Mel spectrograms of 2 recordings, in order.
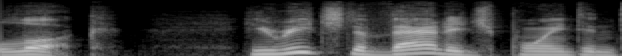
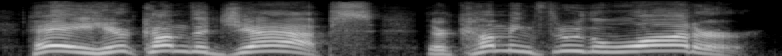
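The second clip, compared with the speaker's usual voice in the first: sharp alarmed shout, pitched higher; warning cry; 10 semitones higher, 6 dB louder than usual. A narrator's reading. Marine shouts warning of enemy approach, loud alarm. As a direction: shout the alarm across the water. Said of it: "a warning cry".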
